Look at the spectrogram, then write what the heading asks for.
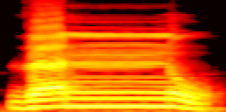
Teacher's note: Pada lafal fa idzan nujumu, lafal an-nujum di sini ada alif lam syamsiyah, yaitu alif lam yang ditulis tapi tidak dibaca. Kita langsung pada lafal zal langsung ke nun. Dzannu. Kemudian pada lafal nun sendiri ada bacaan gunnah, yaitu kita tahan suara nunnya sepanjang 2 harokat.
